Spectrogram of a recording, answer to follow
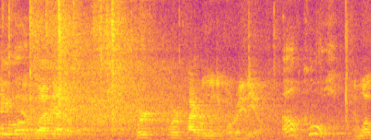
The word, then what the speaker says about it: PYROLITICAL: Like pyro and political together. Okay. Hey, it's 5 syllables like representative.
